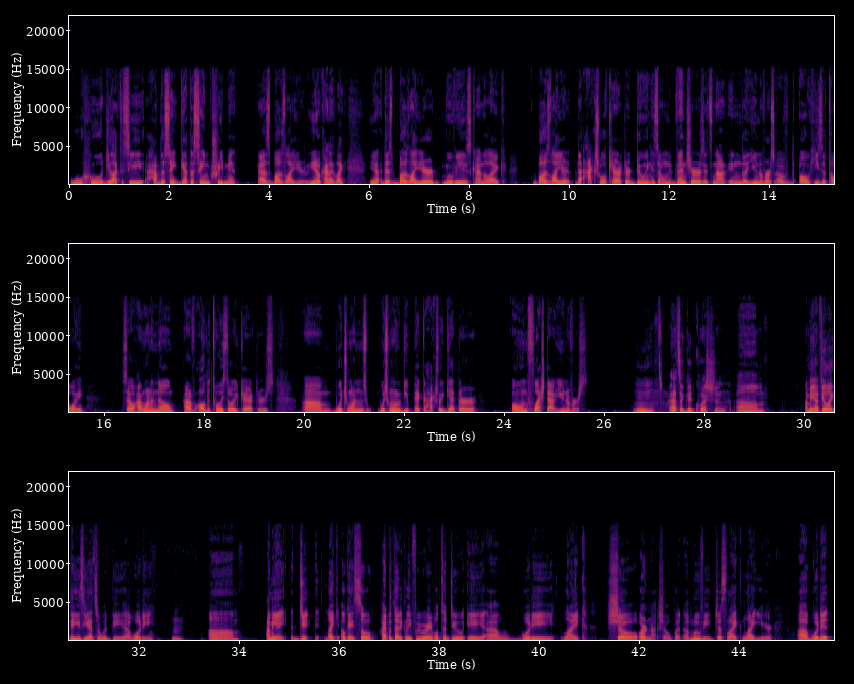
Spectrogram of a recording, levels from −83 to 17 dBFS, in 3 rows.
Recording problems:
none

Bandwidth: 15 kHz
